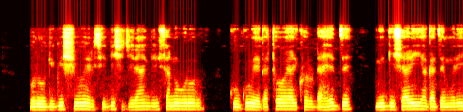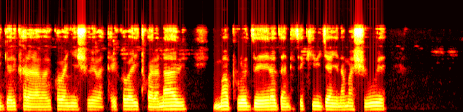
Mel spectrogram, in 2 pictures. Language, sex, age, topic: Rundi, male, 18-24, education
